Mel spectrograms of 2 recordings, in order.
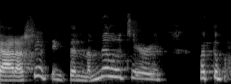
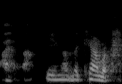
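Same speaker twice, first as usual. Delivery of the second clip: barely audible, soft, hushed half-whisper; 3 semitones lower, 13 dB quieter than usual. A trainer has someone repeat a line several ways, now half-whispering. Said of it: "now I want you to whisper it".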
